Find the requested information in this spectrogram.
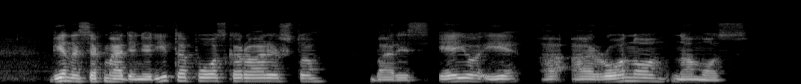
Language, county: Lithuanian, Panevėžys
